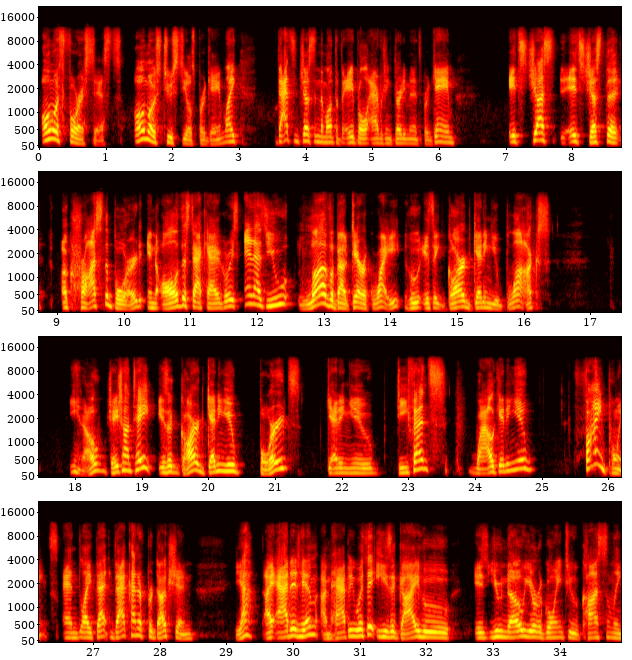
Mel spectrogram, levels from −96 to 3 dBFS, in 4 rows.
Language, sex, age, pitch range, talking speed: English, male, 30-49, 130-180 Hz, 160 wpm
